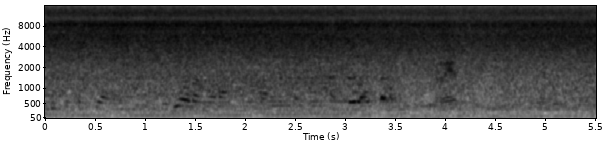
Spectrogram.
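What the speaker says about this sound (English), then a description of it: "This is a Cinangrang waterfall." Cinangrang waterfall in Subang, a steady broadband roar of falling water filling the scene close by, with people talking briefly over it.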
